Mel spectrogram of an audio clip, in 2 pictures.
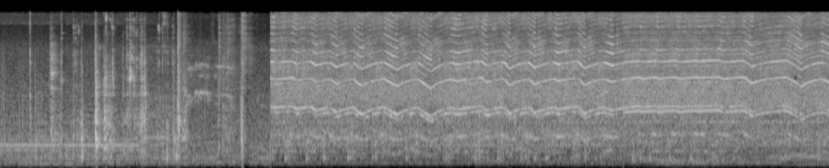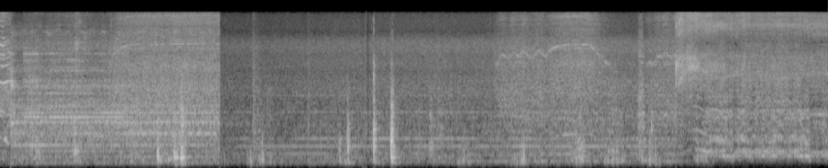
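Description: Handheld electric power tools working wood. Clicks and knocks come first, then a motor whine that wavers up and down in pitch as it bites for several seconds, then more knocks. Near the end a sanding disc on an angle grinder runs over the wood.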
